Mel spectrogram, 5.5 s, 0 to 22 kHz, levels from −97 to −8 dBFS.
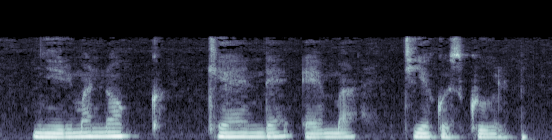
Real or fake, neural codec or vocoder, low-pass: real; none; 7.2 kHz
